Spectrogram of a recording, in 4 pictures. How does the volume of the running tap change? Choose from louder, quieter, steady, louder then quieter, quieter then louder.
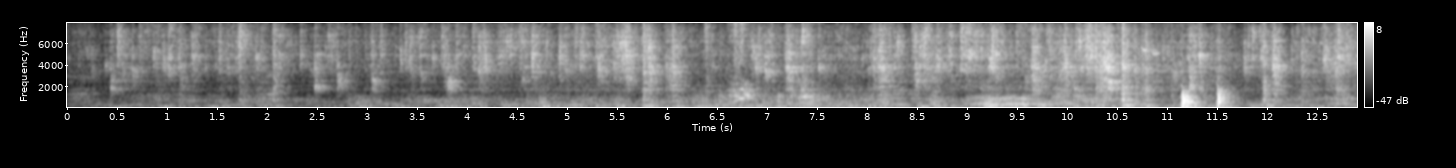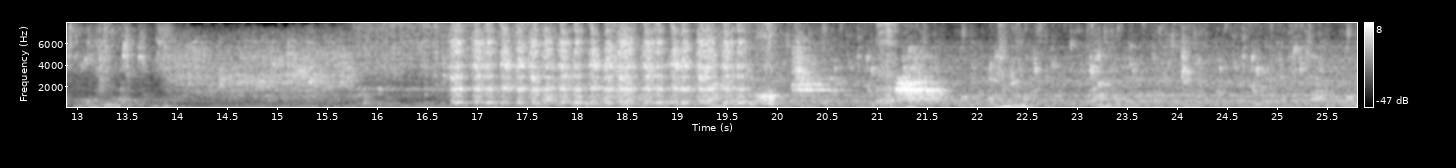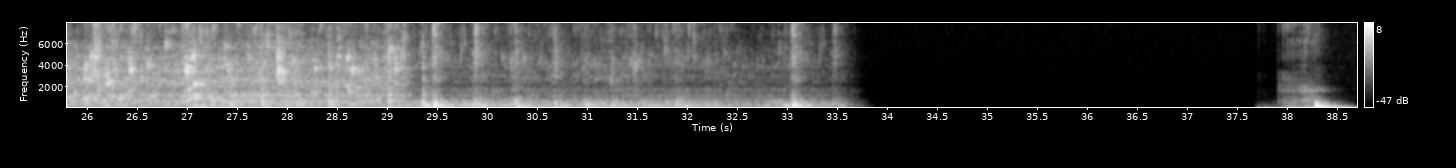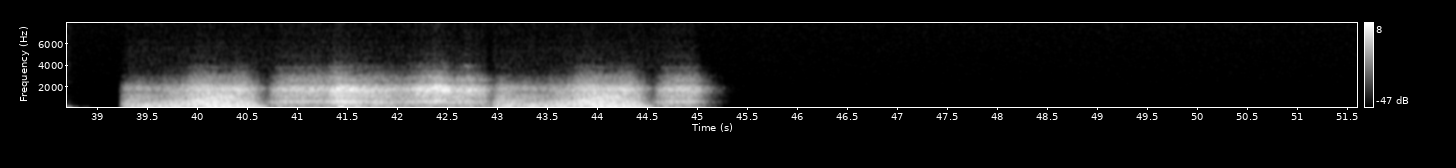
louder.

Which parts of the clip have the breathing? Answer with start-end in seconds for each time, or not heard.
16.7-22.6, 39.2-45.0.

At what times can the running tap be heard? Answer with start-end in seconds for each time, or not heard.
0.0-33.7.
